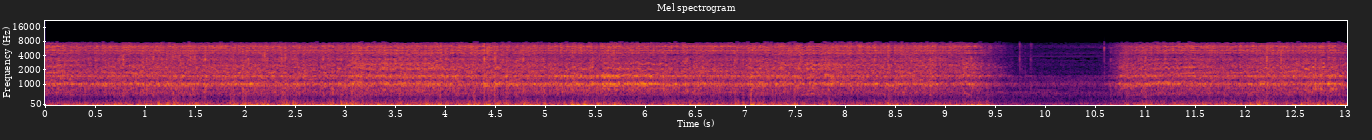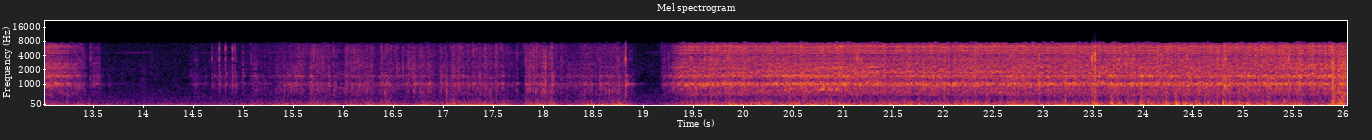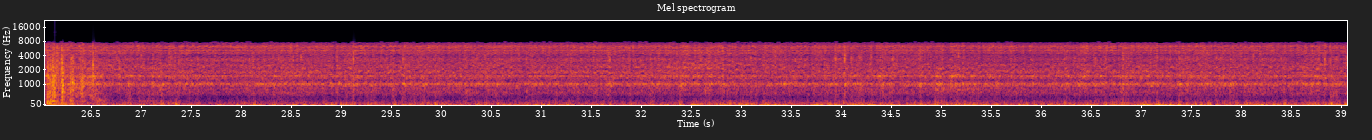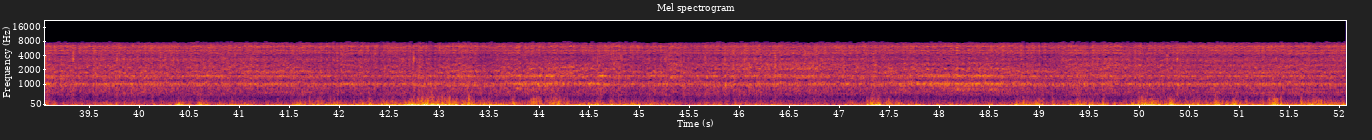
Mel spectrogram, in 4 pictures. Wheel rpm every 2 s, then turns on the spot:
160, 160, 160, 160, 80, 100, 60, 10, 20, 70, 160, 160, 160, 160, 160, 160, 160, 160, 160, 160, 160, 160, 160, 160, 160, 160.
14-18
